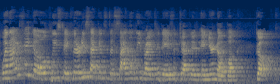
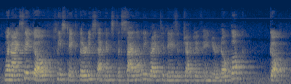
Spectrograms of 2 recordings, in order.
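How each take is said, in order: First: It is said very loudly. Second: It is said loudly.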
